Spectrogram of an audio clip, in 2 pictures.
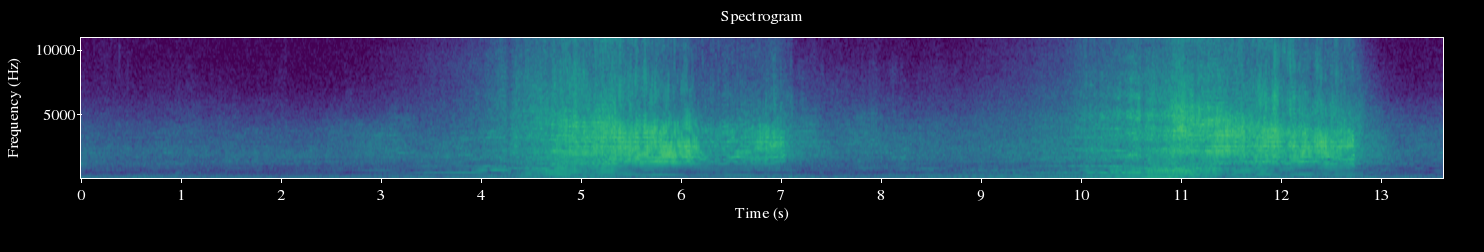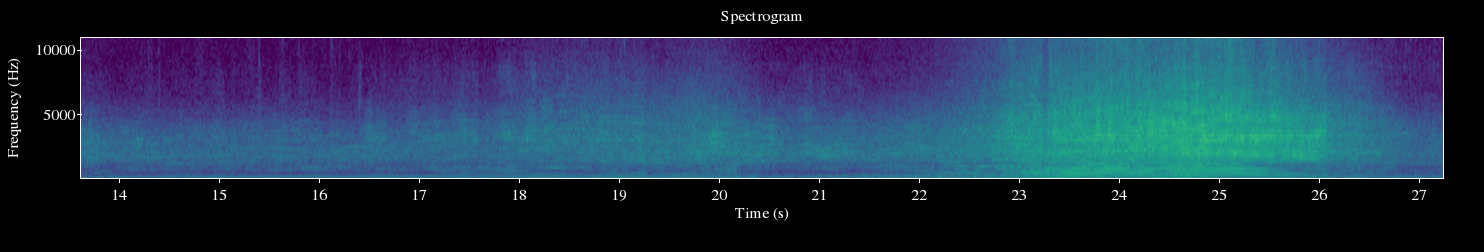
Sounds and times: Motorcycle Grand Prix 0:00.0 - 0:27.2

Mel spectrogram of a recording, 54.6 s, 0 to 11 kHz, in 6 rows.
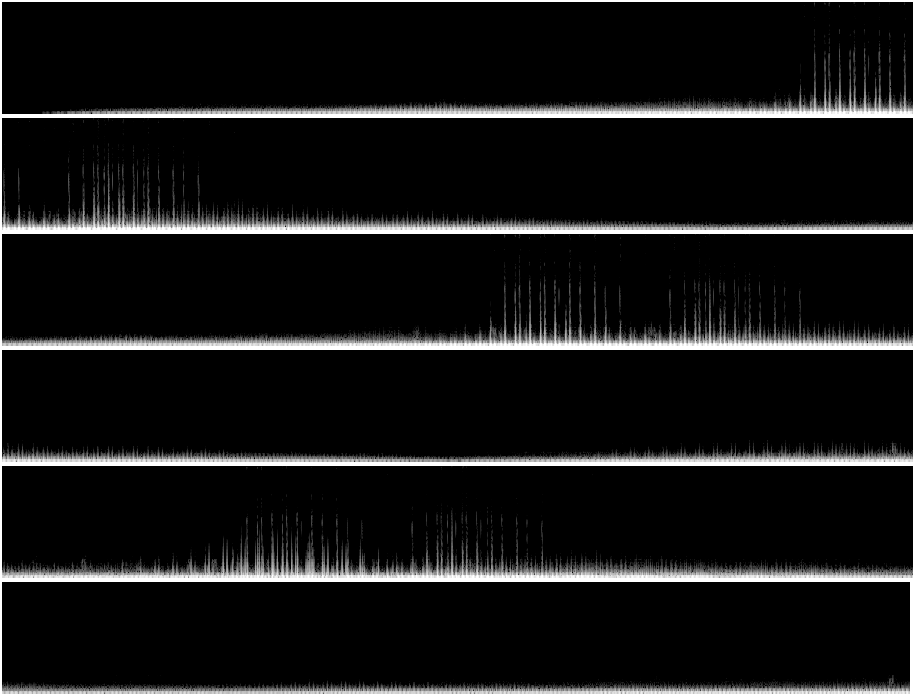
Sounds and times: EM waves into audible tones 0:23.0 - 0:27.4
EM waves into audible tones 0:37.3 - 0:45.4

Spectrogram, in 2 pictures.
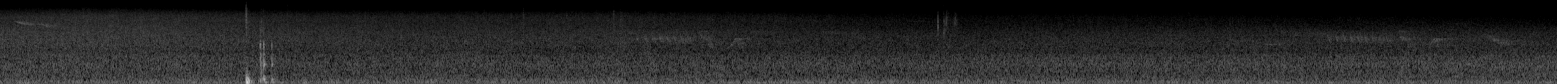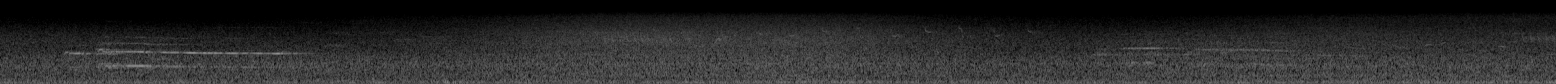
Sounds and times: shriveled leaf fell down on the recorder 0:02.4 - 0:02.9
a rooster 0:16.2 - 0:18.9
a rooster 0:26.5 - 0:29.1

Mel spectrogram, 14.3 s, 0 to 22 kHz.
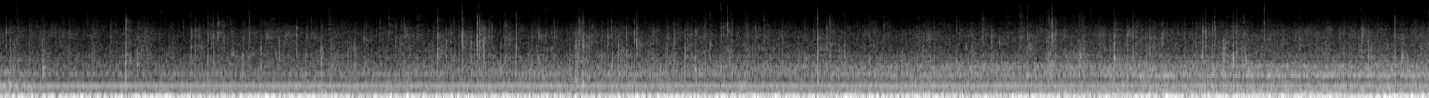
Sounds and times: rain on leaves 0:00.0 - 0:14.2

